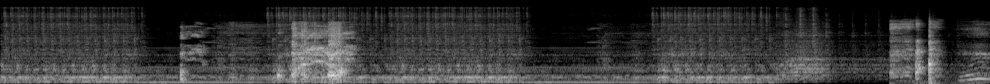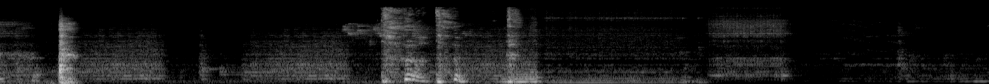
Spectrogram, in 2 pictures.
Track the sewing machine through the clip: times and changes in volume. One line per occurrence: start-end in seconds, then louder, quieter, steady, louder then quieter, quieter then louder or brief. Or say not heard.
0.0-19.7 quieter.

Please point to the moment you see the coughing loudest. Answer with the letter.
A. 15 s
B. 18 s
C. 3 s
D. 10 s
C.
